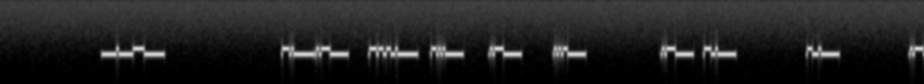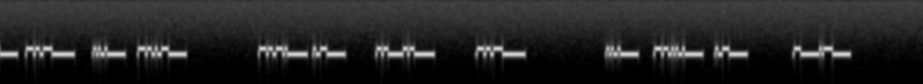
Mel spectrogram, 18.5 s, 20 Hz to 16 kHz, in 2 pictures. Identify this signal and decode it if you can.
TTY/TDD text telephone tones (45.45 baud Baudot), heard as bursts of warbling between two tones, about 400 Hz shift, 1600 Hz centre. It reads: THE PRESENCE OF A HALL OF FAME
